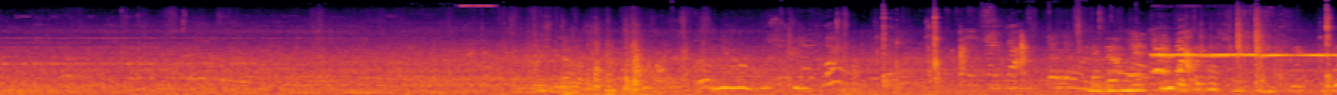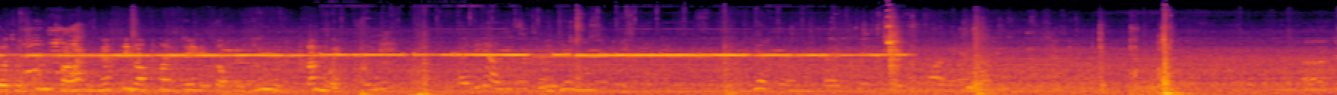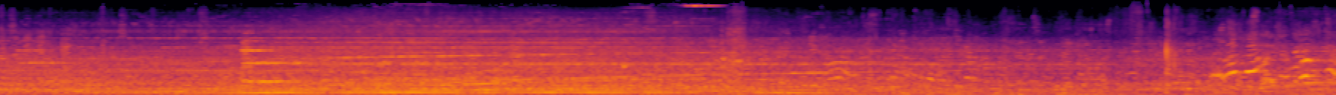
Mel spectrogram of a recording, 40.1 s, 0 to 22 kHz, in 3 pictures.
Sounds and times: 0.0s tramways passing by 40.1s
5.8s noisy young people playing nearby 14.5s
31.6s noisy young people playing nearby 40.1s

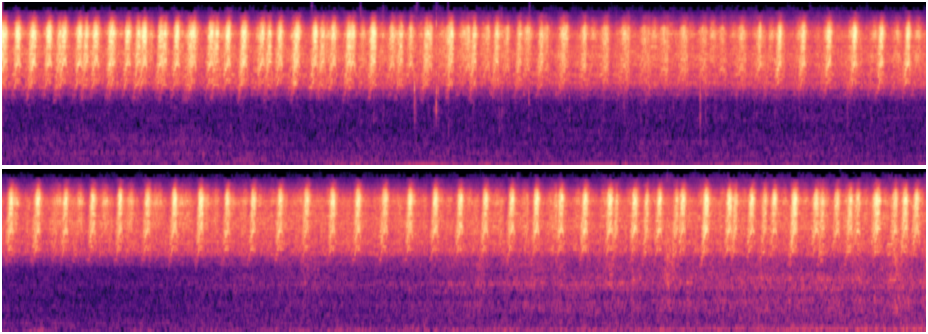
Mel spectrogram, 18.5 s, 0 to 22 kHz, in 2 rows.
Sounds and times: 0.0s Cicadas sound 18.4s
11.0s Traffic Sound 18.4s

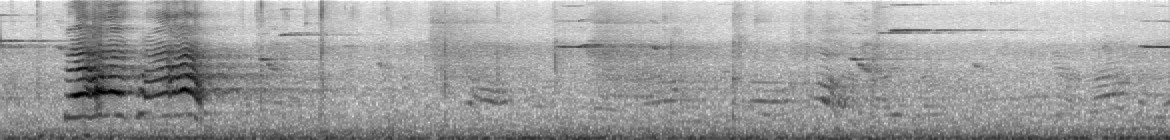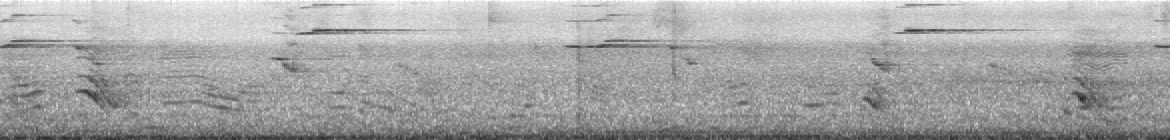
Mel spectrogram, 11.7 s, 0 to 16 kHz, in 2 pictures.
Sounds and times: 0.0s Birds sound 2.1s
0.0s traffic sound 11.7s

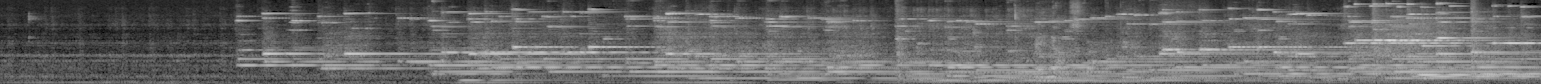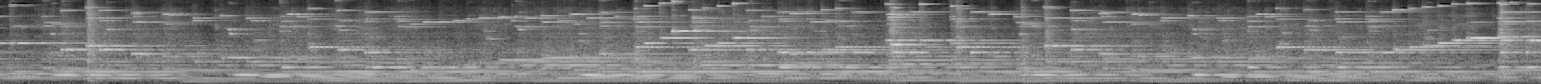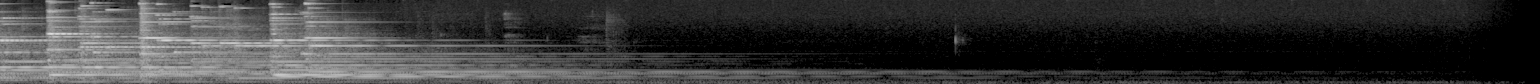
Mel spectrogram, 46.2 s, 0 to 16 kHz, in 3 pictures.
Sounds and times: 0.0s Occasional hand-cranking 37.1s
2.4s antique Olympia music box plays the ragtime tune 36.5s

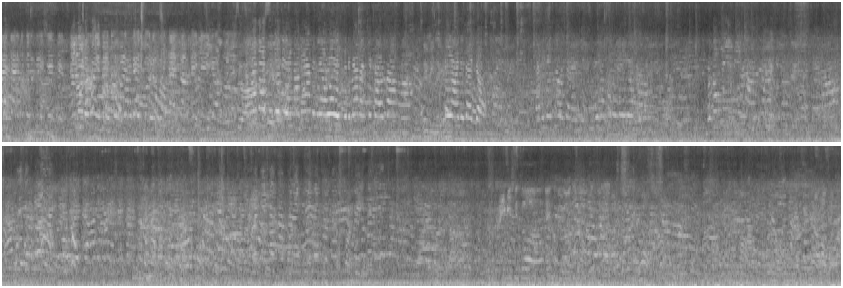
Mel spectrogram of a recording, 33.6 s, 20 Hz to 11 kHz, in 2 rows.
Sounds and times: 0.0s Various shops voices 33.5s
0.0s walking in the Street 33.5s

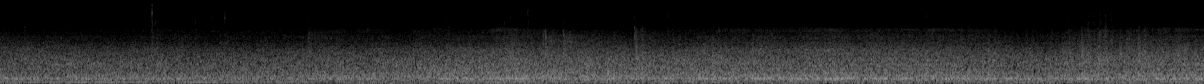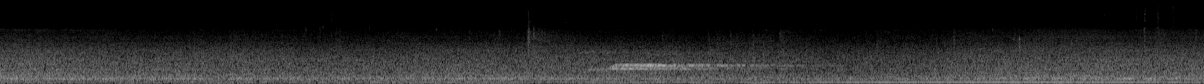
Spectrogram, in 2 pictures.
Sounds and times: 0.0s wind (outside) 24.0s

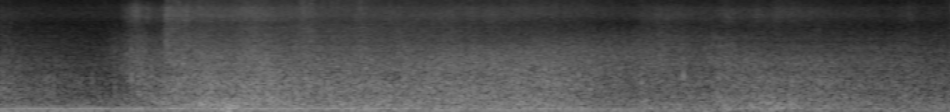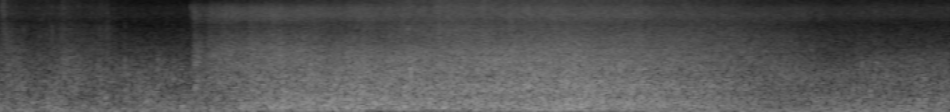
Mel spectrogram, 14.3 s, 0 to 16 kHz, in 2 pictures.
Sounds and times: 0.0s waves 14.2s

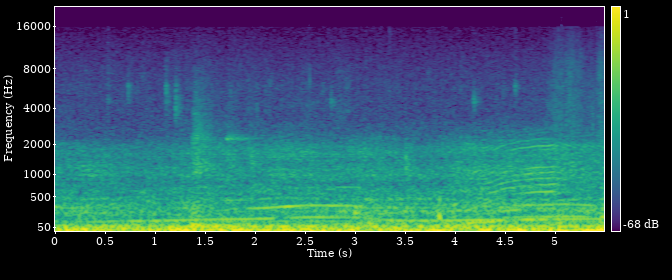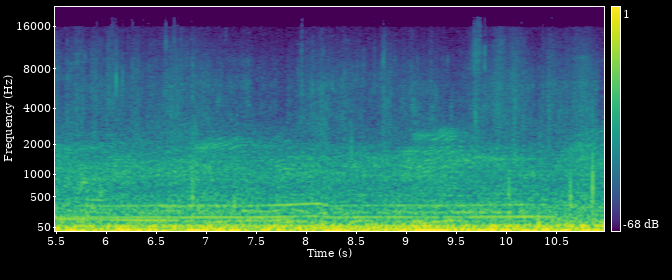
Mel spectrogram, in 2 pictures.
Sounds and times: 0.5s water drippings 2.0s

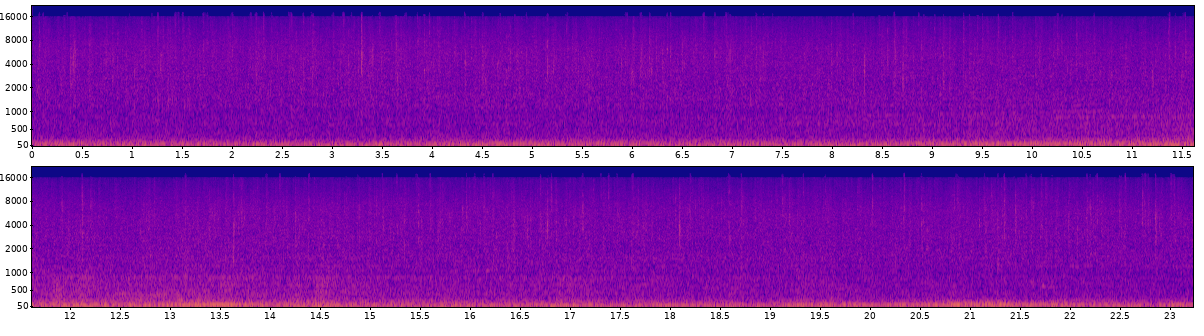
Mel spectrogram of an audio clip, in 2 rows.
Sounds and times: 0.0s Rain in a milanese garden 23.2s

